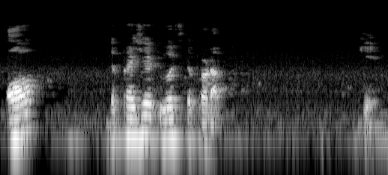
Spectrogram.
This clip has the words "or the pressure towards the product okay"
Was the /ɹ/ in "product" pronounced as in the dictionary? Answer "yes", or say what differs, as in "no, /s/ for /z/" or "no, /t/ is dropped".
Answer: yes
